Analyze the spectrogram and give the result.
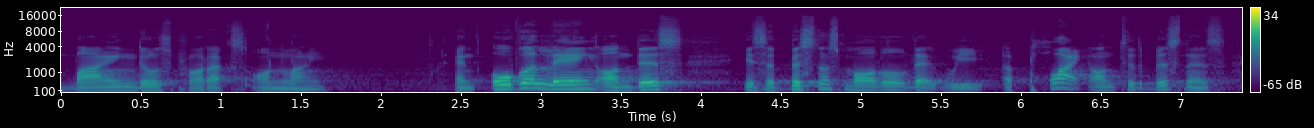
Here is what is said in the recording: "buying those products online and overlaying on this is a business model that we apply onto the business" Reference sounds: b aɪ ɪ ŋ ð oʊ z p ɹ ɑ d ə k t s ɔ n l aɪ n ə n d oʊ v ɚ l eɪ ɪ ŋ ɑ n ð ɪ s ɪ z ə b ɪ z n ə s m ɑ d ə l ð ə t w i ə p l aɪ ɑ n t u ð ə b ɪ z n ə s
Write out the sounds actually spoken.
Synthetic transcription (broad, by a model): b aɪ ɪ ŋ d oʊ s p ɹ ɑ d ə k t s ɔ n l aɪ n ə n oʊ v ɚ l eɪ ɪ ŋ ɑ n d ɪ s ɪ s ə b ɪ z n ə s m ɑ d ə l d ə t w i ə p l aɪ ɑ n t u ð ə b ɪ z n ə s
